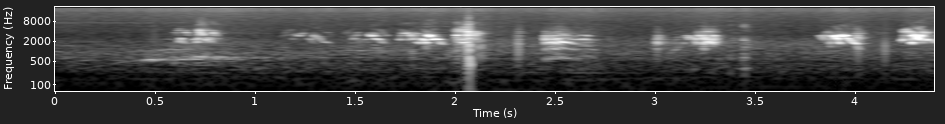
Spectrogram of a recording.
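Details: Two pet budgerigars indoors, quiet warbling chatter of short buzzy notes in loose groups, a sharp click midway.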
